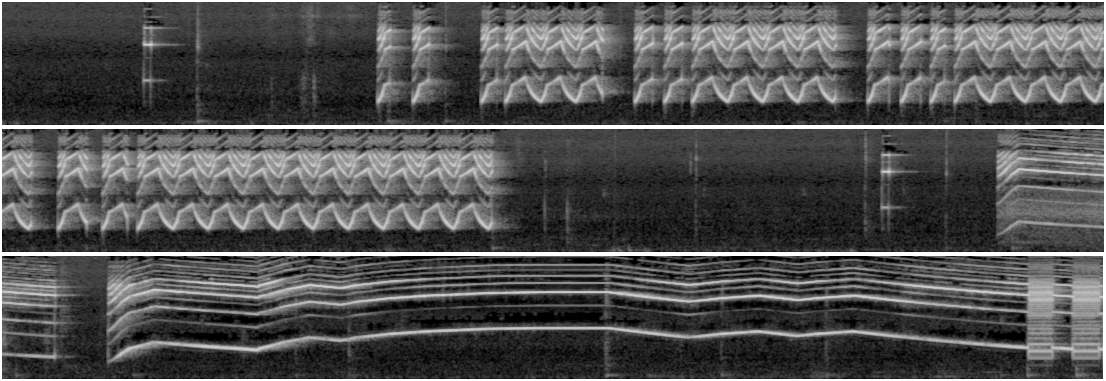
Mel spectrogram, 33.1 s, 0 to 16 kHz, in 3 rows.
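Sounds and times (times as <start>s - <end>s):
fast yelping police siren: 4.1s - 16.0s, 21.0s - 33.0s.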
